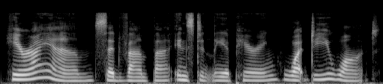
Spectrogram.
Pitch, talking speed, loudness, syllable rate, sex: 200 Hz, 170 wpm, -17 LUFS, 4.6 syllables/s, female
